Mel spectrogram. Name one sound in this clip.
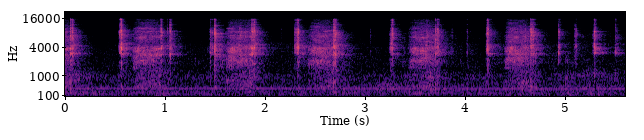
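A peeler scrapes rhythmically along the skin of a gourd.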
